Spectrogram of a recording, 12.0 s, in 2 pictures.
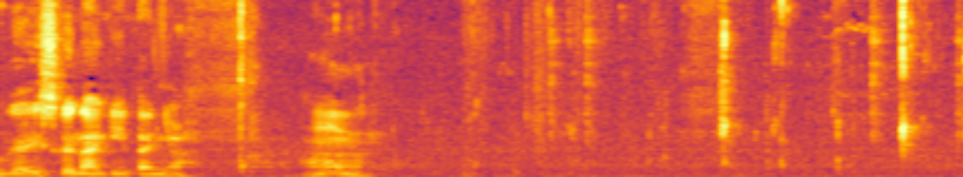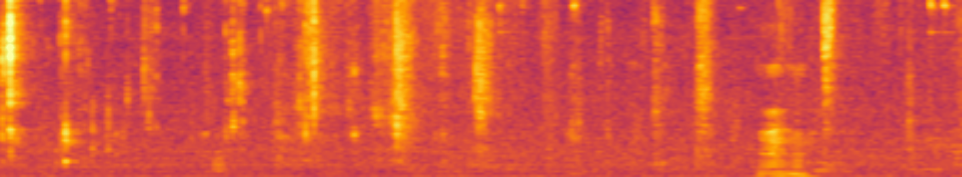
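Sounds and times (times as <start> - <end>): crunching food while chewing: 2.8 - 12.0.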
